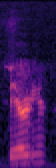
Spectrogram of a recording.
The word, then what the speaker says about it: Sirius: remember experiences that are you pronounced it serious yes sir yeah and the caller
